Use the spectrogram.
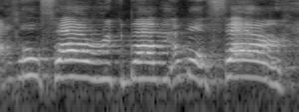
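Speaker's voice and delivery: high, loud mock panic; imitated frantic yell. Talladega Nights driver thinks he's burning, mock panic. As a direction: holler it like you're burning. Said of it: "I like when he's like".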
